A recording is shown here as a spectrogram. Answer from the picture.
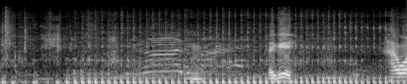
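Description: A small engine running with a fast, even beat that comes in about half a second in and holds steady.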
